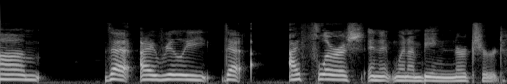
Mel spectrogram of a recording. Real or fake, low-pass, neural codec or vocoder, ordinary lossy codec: real; 7.2 kHz; none; MP3, 32 kbps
